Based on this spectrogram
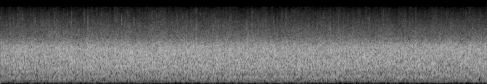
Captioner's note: applause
